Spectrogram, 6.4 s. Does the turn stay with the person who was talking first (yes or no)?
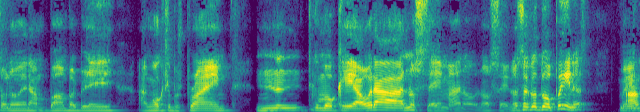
no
